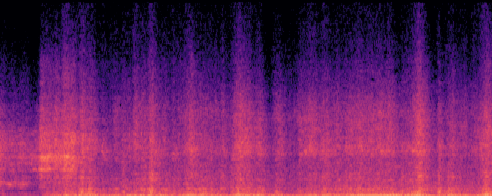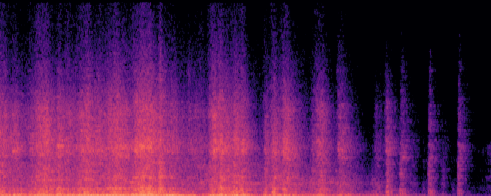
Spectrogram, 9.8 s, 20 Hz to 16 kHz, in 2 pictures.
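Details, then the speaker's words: 1956 Chevy wagon with tunnel-rammed big block V8, cold start after sitting all winter in a snow bank, has oil pressure; irregular chuffing idle with recurring stumble, sounds like missing on one cylinder, cause unconfirmed; misfire. "Got oil pressure. Maybe it's a sign I should keep this thing? I don't know. Sounds like it's missing on one."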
